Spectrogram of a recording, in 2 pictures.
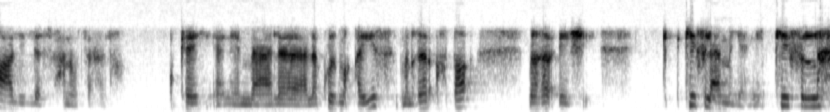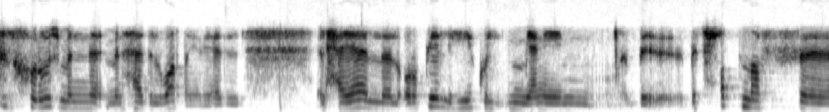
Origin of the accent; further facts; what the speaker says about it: Morocco; انا اصلي من المغرب.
